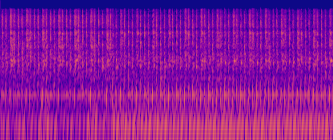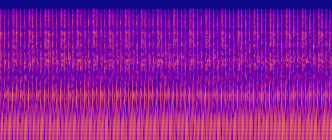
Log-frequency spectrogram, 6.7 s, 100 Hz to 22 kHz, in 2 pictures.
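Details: Ashok Leyland Captain BS4 N4 diesel truck with low pickup, smoke and engine noise, turbo manifold disconnected: steady idle with a sharp, regular ticking clatter; valve bridge on the rearmost cylinder's rocker had slipped off and fallen, with raw diesel leaking there.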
